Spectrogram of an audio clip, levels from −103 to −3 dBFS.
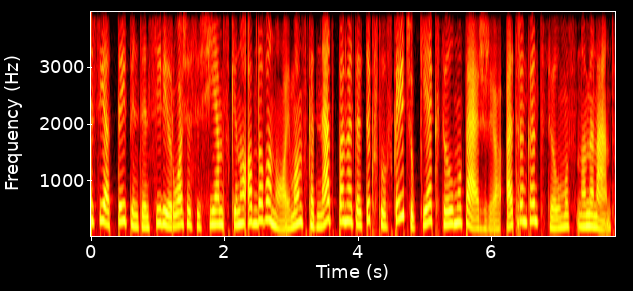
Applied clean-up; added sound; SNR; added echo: none; none; none; none.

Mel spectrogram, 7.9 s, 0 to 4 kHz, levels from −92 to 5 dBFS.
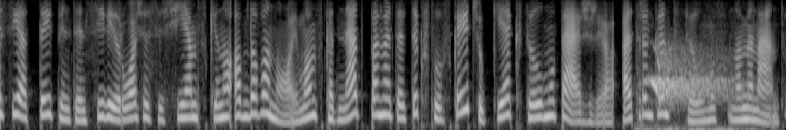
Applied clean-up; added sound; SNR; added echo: none; Animal; 4 dB; none.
